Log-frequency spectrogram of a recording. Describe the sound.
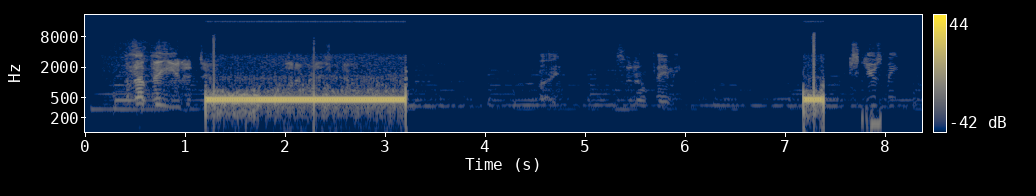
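A phone call placed live on air through a Rodecaster rings out over the line: a loud, steady electronic ring tone lasting about two seconds, then a brief second burst, with faint voices murmuring between.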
